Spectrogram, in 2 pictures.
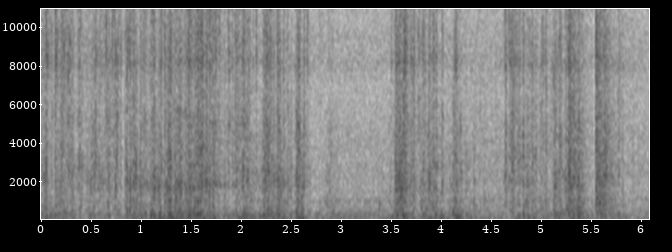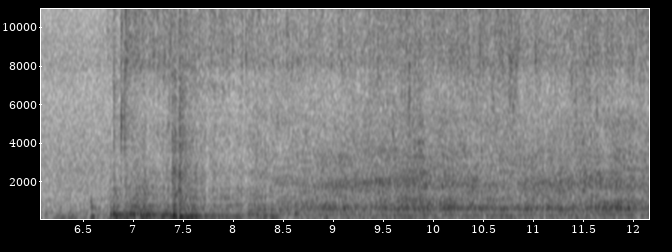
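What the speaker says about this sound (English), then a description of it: "I don't need to wash it, but I'm still going to wash it because I do like washing everything over in." Tap water running onto baby spinach in a colander at a kitchen sink, a steady hiss and splash with rustling leaves shifting under the stream, close and loud, with no talking.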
